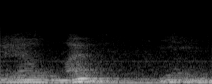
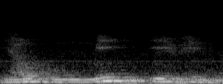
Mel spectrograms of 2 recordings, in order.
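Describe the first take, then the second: First: The m is followed by an a vowel. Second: The m is followed by an i vowel. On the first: The speaker calls it wrong. "bukan yauma idzin" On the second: The speaker calls it right. "Mimnya dibaca kasroh"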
